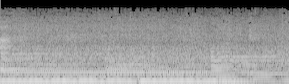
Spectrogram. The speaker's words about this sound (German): Komm, wir geben ihm gerade mal einen mächtigen, gewaltigen, königlichen Applaus.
